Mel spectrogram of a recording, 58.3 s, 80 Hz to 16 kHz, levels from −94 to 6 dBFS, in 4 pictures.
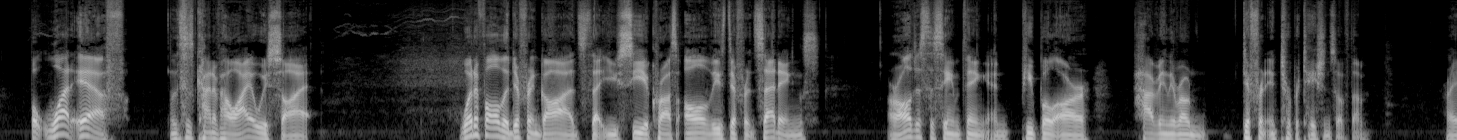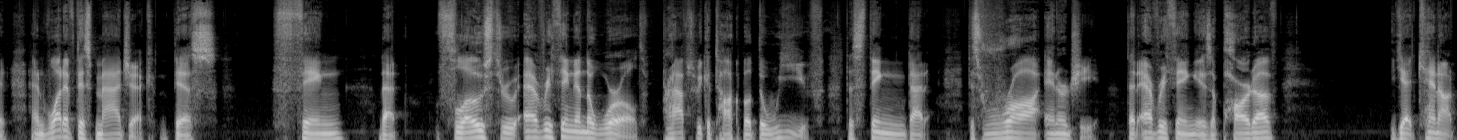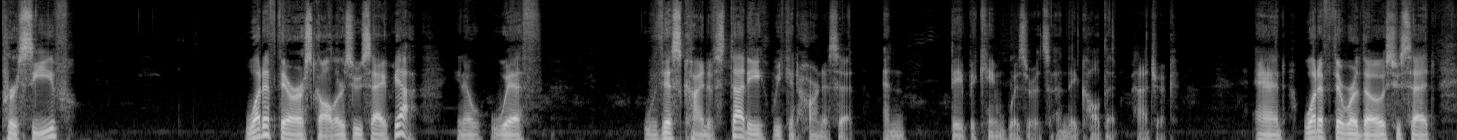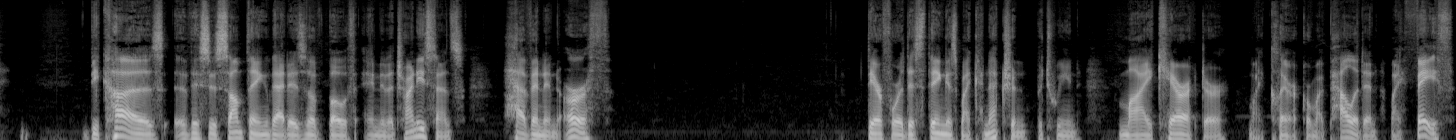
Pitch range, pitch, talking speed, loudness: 85-110 Hz, 95 Hz, 155 wpm, -23 LUFS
